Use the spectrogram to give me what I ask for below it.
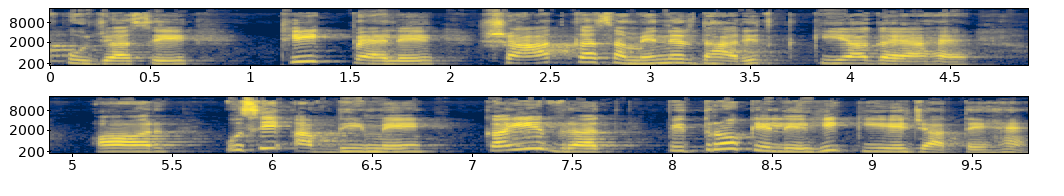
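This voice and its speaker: Fairly high in pitch, a woman with an unremarkable speaking voice keeps very even loudness alongside lively intonation. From Haryana, India. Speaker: voice-over artist; anchor. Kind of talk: religious festival explainer narration.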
